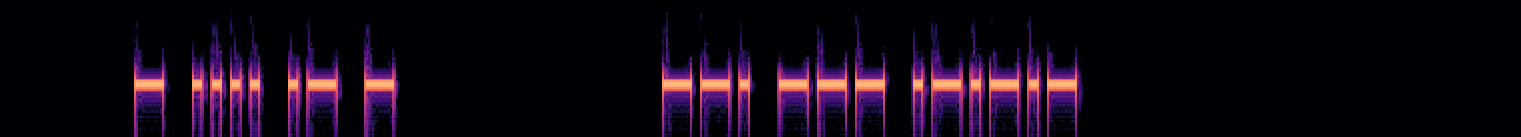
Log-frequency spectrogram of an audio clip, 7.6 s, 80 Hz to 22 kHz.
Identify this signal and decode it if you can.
Morse code, heard as a keyed tone, about 25 wpm, 700 Hz. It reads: THAT GO.
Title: 4x Word-Spacing - Sentences from Top 300 Words - 25wpm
